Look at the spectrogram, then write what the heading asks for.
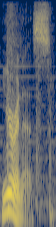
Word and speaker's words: Uranus: The alternative pronunciation of the name which goes Uranus.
